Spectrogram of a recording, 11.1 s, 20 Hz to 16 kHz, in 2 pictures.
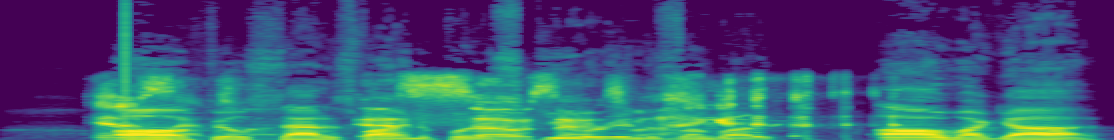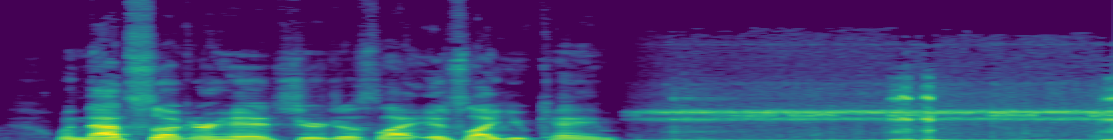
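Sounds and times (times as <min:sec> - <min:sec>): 
speech: 0:00.4 - 0:09.1
laughter: 0:00.6 - 0:05.0
chorus of crickets chirping: 0:08.7 - 0:11.1.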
